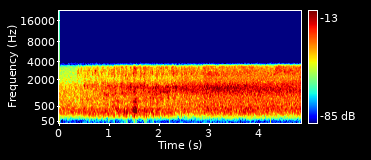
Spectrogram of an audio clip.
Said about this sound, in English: Okay, now the whole window is open. You can hear the wind noise and the engine noise on the highway.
